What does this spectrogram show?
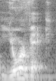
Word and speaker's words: Jorvik: favorite game mechanism in yorvik hopefully I'm pronouncing that correctly it has a j but I think it's a yorvik sound um yorvik is by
